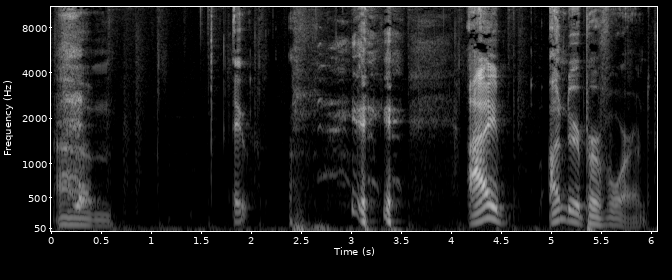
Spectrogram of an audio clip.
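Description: A young man with a low voice co-hosting a casual podcast chat in an easygoing way. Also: big pitch swings, very slow, a little mellow, husky. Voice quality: pretty low voice. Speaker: podcast co-host.

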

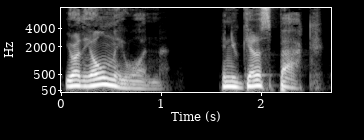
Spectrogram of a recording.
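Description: A man's voice: medium pitch, big pitch swings, moderate pace, dark tone, no echo, clean studio sound. A man voicing an aging male mentor, firm, grave and insistent, in an audiobook. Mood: firm, urgent.

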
